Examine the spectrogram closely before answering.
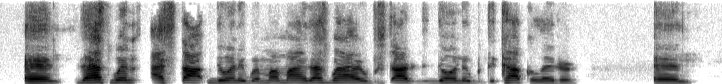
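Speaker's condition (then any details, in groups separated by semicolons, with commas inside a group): Cerebral palsy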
